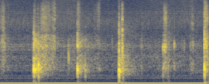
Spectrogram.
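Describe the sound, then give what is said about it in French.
Footsteps of a person walking toward someone after leaving a bathroom: five even, steady thuds over about three seconds, over a constant low hum. “Il entend Martin qui sort de la salle de bain. Va vers lui.”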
